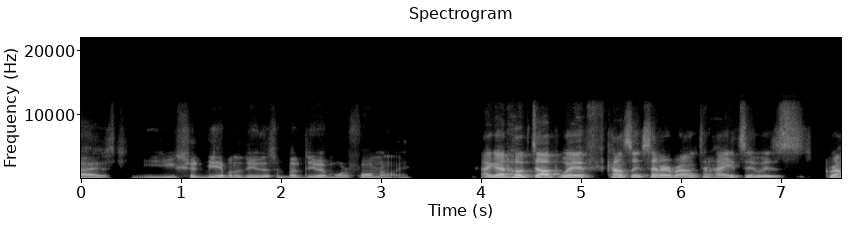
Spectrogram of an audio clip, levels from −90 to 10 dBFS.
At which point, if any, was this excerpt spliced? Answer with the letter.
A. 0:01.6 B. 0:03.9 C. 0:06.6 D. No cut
B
